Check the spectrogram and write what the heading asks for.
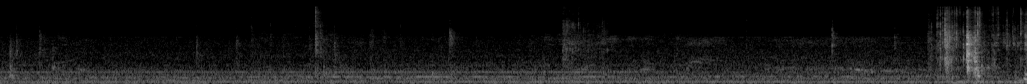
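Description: Faint clicks, scrapes and wet squishes of a metal ladle scooping basil pesto from a plastic tub and filling a plastic bag, over a steady low hum. A brief louder clatter near the end.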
